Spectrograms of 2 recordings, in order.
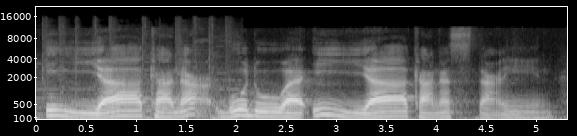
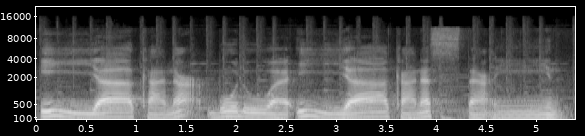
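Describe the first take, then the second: Both takes have the same delivery.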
